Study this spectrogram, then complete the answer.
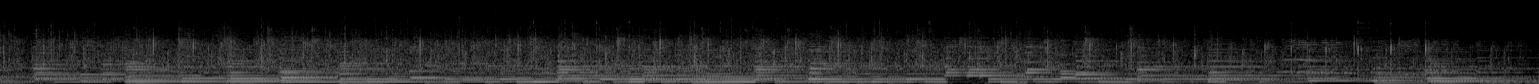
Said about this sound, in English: Somebody give the Lord a hand clap of praise right now.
